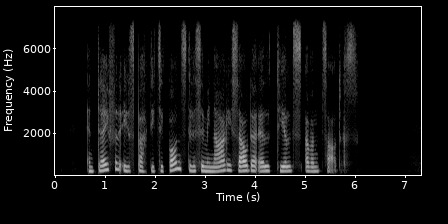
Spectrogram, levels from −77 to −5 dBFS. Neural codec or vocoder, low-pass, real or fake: codec, 24 kHz, 0.5 kbps, DualCodec; 7.2 kHz; fake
